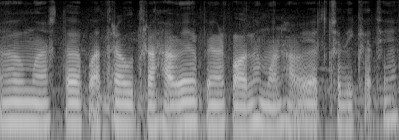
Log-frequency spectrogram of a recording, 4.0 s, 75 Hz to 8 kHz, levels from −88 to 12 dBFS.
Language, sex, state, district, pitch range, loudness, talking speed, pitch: Chhattisgarhi, male, Chhattisgarh, Sarguja, 120-130 Hz, -18 LUFS, 165 wpm, 125 Hz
